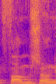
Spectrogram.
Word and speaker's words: Thompson: que además en inglés Thompson y Thompson más o menos suena exactamente igual. Sí, sí, porque la P casi no suena cuando uno lo lo pronuncia.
